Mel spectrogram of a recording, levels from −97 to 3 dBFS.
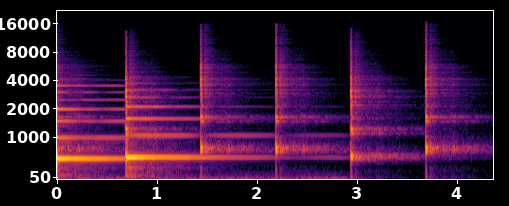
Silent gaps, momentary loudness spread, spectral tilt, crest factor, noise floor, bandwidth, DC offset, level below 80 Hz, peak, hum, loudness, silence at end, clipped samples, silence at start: none; 23 LU; -2 dB/octave; 18 dB; -51 dBFS; 11.5 kHz; under 0.1%; -58 dBFS; -4 dBFS; none; -22 LUFS; 0.55 s; under 0.1%; 0 s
